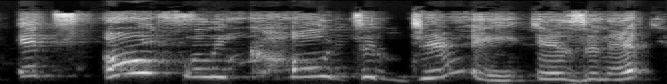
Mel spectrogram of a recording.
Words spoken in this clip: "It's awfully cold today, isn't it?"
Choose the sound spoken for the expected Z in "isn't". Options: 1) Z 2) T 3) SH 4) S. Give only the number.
1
